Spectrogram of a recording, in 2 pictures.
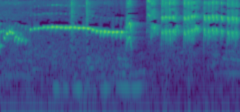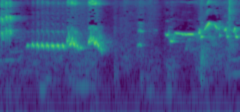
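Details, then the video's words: White-rumped shama of the Borneo type, singing excitedly at the sight of a rival: a long level whistle, then rapid buzzy chattering bursts, lower rolling trills and sharp rising whistled notes. "MURAI BORNEO MAIN EMOSI SATU TITIK LIHAT LAWAN"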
